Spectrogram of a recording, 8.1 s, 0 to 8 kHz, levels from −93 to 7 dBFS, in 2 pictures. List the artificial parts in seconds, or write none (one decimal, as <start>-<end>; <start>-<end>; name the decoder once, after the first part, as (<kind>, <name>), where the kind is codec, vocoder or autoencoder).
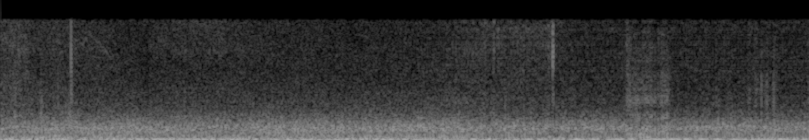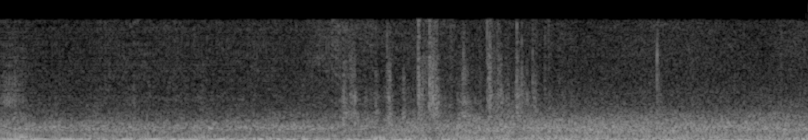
2.1-6.0 (vocoder, Vocos)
